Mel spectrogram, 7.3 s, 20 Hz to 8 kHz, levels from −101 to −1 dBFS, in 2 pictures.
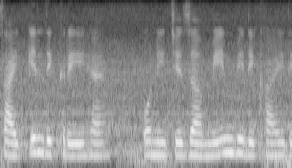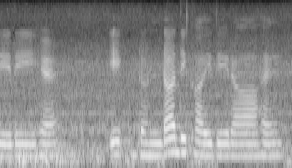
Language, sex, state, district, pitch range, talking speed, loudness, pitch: Hindi, female, Punjab, Pathankot, 175-190 Hz, 150 wpm, -17 LUFS, 180 Hz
